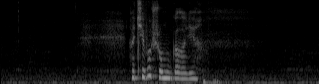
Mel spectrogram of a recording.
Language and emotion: Russian, sad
